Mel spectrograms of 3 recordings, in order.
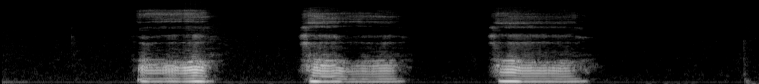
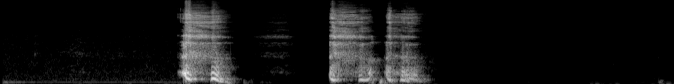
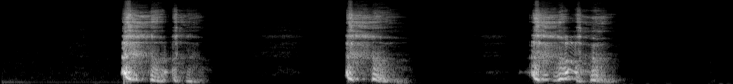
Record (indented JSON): {
  "exhalation_length": "7.6 s",
  "exhalation_amplitude": 20589,
  "exhalation_signal_mean_std_ratio": 0.43,
  "cough_length": "6.7 s",
  "cough_amplitude": 32768,
  "cough_signal_mean_std_ratio": 0.29,
  "three_cough_length": "7.3 s",
  "three_cough_amplitude": 32768,
  "three_cough_signal_mean_std_ratio": 0.34,
  "survey_phase": "beta (2021-08-13 to 2022-03-07)",
  "age": "45-64",
  "gender": "Male",
  "wearing_mask": "No",
  "symptom_none": true,
  "smoker_status": "Ex-smoker",
  "respiratory_condition_asthma": false,
  "respiratory_condition_other": false,
  "recruitment_source": "REACT",
  "submission_delay": "5 days",
  "covid_test_result": "Negative",
  "covid_test_method": "RT-qPCR",
  "influenza_a_test_result": "Negative",
  "influenza_b_test_result": "Negative"
}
